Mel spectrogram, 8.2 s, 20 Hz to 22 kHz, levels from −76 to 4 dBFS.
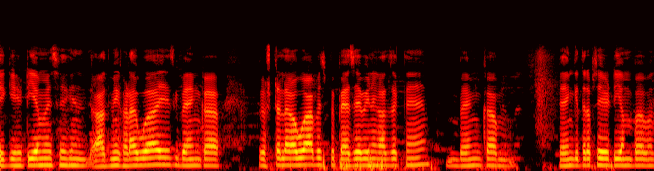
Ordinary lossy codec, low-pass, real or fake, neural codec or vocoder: none; none; real; none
